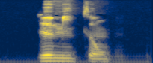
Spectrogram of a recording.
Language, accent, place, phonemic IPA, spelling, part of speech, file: French, France, Lyon, /də.mi.tɔ̃/, demi-ton, noun, LL-Q150 (fra)-demi-ton.wav
- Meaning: semitone (musical interval)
